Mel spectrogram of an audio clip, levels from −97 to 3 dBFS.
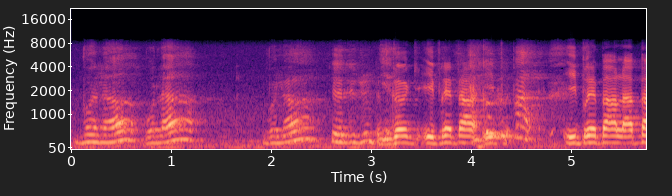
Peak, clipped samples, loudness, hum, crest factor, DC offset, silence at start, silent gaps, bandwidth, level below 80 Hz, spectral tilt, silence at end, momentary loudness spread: -2 dBFS; under 0.1%; -16 LUFS; none; 14 dB; under 0.1%; 0 s; none; 8.6 kHz; -38 dBFS; -6 dB/octave; 0 s; 13 LU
